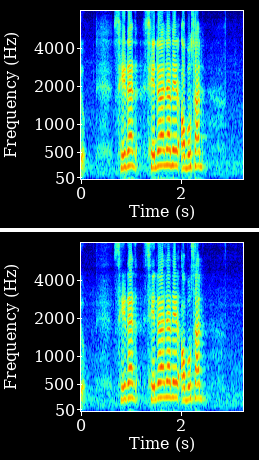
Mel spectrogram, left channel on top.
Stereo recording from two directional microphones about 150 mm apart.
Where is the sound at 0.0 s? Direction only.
25° left (ahead or behind).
